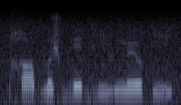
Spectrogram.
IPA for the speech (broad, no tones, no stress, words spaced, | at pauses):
χɑbðoʃbʱe dʱiv møʊ̯ki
